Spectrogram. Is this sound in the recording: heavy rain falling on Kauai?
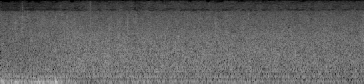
yes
